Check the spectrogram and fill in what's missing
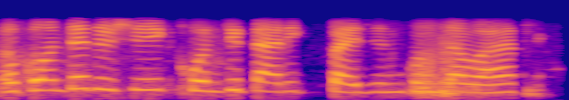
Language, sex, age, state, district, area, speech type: Marathi, female, 18-30, Maharashtra, Wardha, rural, conversation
